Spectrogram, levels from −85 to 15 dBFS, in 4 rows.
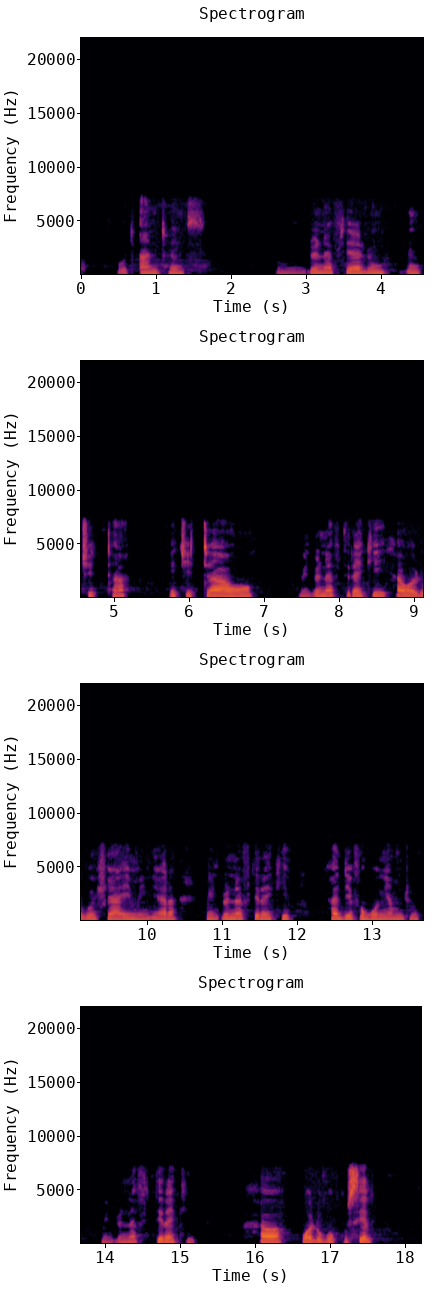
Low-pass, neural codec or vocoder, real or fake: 7.2 kHz; none; real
